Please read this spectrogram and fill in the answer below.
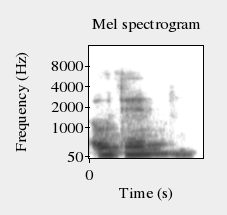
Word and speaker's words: Othin: It's like Othin. It can sound like a D, like Othin. We get Odin from that, but his name is really Othin.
